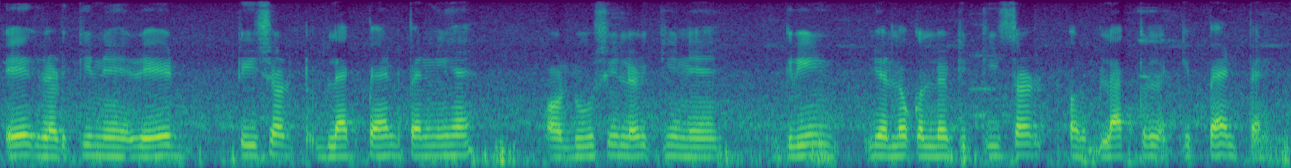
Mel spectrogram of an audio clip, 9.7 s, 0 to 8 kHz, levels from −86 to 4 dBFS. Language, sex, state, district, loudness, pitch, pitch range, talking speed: Hindi, male, Rajasthan, Bikaner, -17 LUFS, 140 Hz, 135-145 Hz, 165 wpm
